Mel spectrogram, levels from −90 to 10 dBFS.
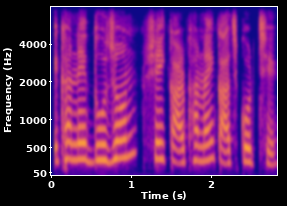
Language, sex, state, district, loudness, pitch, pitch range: Bengali, female, West Bengal, Jhargram, -19 LUFS, 275 Hz, 245-295 Hz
